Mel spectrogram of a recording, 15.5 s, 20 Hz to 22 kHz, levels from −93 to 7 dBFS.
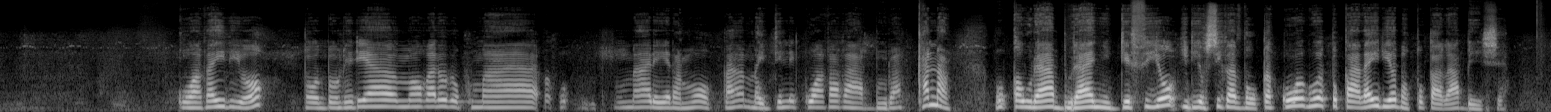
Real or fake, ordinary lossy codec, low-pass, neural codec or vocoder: fake; none; none; codec, 44.1 kHz, 1.7 kbps, Pupu-Codec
